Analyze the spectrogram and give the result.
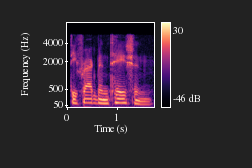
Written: defragmentation

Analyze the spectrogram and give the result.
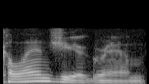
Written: cholangiogram

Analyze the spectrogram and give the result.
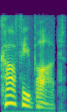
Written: coffeepot

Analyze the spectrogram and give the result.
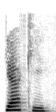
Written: yakky

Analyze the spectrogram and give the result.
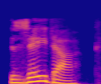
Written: zadok

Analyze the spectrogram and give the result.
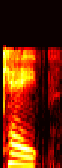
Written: cape

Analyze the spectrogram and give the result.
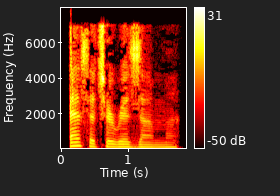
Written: esoterist

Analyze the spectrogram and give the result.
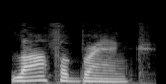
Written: lophobranch

